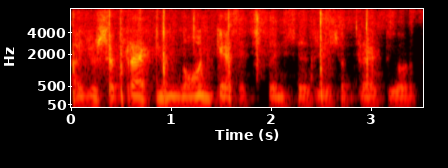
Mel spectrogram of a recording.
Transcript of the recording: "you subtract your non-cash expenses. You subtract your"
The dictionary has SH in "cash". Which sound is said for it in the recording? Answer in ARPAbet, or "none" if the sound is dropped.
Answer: S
